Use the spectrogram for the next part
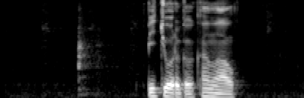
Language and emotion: Russian, neutral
